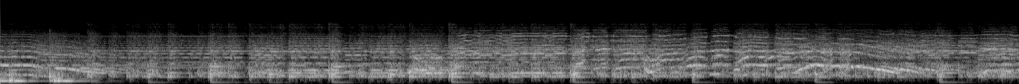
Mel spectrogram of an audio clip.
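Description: Purulia chhau dance accompaniment: a wavering, gliding melody over regular drum beats, a little under two a second.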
